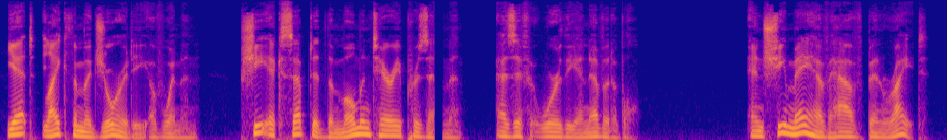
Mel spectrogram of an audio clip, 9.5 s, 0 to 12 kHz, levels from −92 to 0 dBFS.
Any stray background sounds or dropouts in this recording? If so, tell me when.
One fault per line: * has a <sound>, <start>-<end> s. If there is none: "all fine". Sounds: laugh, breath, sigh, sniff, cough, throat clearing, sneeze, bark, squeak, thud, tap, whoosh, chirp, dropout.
* has a dropout, 4.3-4.4 s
